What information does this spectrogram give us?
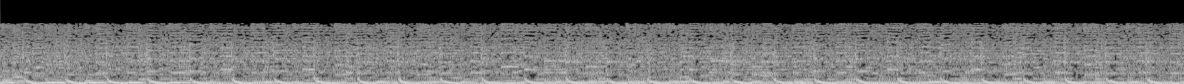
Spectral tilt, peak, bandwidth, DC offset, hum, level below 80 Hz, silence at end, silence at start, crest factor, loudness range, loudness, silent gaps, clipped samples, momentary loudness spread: -3 dB/octave; -2 dBFS; 7.4 kHz; under 0.1%; none; -18 dBFS; 0 s; 0 s; 12 dB; 0 LU; -13 LUFS; none; under 0.1%; 1 LU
